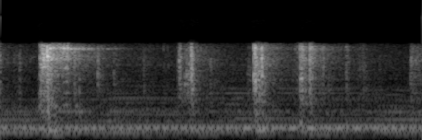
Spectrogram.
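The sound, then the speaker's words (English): Someone trying to get in uses a skeleton key in a door lock that any skeleton key fits, giving a few sharp metallic clicks and scrapes at uneven intervals over a steady low hum, with no voices. “I have one of those locks that any skeleton key would fit, and that was exactly what my visitor was using.”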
